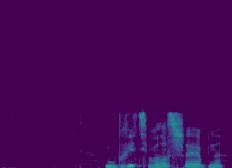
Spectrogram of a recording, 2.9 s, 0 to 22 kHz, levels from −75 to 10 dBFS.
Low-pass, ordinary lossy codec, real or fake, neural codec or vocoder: 7.2 kHz; Opus, 64 kbps; real; none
